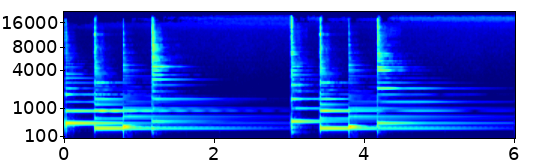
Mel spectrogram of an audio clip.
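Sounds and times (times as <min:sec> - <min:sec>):
E7sus4 ukulele chord: 0:00.0 - 0:06.0.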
